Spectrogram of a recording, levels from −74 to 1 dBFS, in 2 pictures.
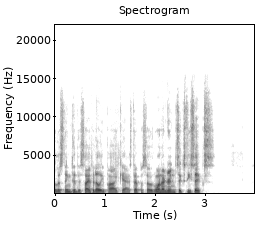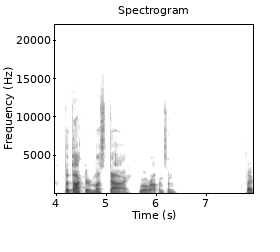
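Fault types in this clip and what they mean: No audible faults turn up anywhere in this recording.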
